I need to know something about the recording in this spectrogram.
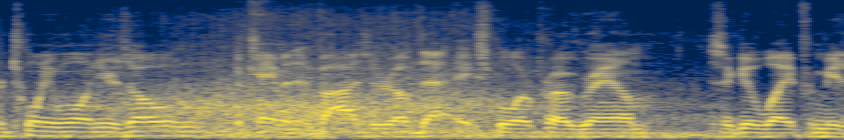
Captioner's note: vehicle accelerates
